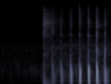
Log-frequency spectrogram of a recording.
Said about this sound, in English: Do you know why? You know why we're golf clapping right now?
